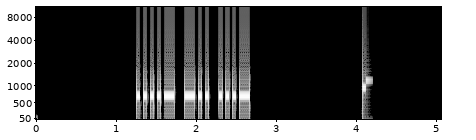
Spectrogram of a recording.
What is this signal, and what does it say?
Morse code, heard as a keyed tone, about 28 wpm, 700 Hz. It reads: 4DV
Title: Three Challenging Letter-Number Combinations 28wpm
